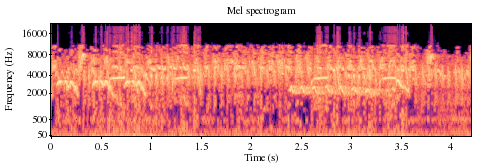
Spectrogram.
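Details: Lure recording of small birds such as ciblek, kutilang, trucuk, sogon and perenjak, meant to draw reluctant birds down; a dense, continuous mass of shrill overlapping chirps and short whistled notes, several birds calling at once.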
